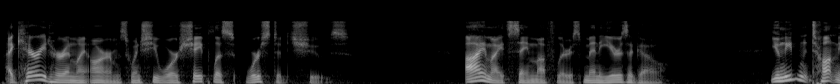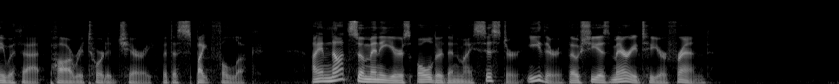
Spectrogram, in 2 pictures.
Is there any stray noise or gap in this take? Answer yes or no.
no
